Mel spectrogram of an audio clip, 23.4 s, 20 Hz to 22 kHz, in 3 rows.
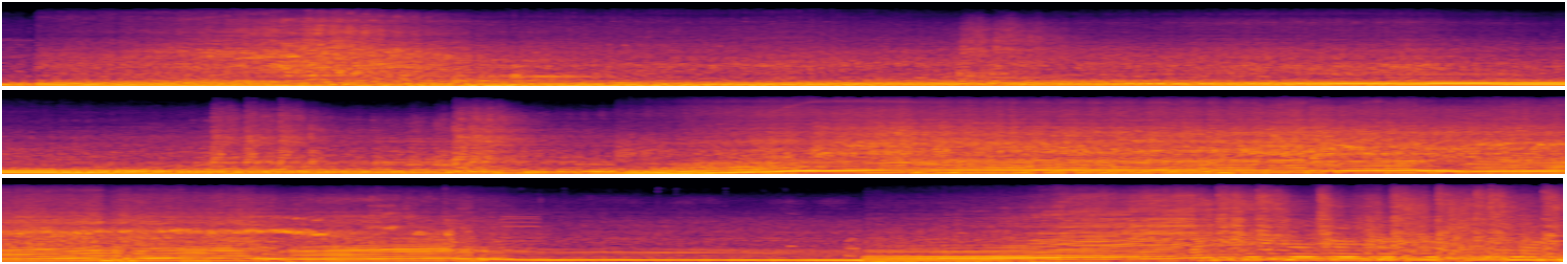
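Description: Modified cars accelerating away one after another. First comes a loud engine note under a rough hiss, with a few sharp cracks about nine to ten seconds in. From about eleven seconds a Nissan Silvia S14's engine climbs in pitch through several gear changes, and near twenty seconds a Honda Civic's engine rises as it pulls away.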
